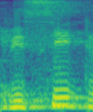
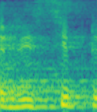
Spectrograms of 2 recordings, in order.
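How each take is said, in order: First: "रिसीट" with silent p and long ee; "रिसीट" ending in a plain t; correct pronunciation. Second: "रिसिप्ट" with the p sounded; "रिसिप्ट" with an audible p; wrong pronunciation. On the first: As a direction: say "रिसीट" as ri-SEET, no p. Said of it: "रिसीट है". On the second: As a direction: say "रिसिप्ट" wrongly, voicing a p before the t. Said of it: "ये रिसिप्ट नहीं". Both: Shown as a demonstration.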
